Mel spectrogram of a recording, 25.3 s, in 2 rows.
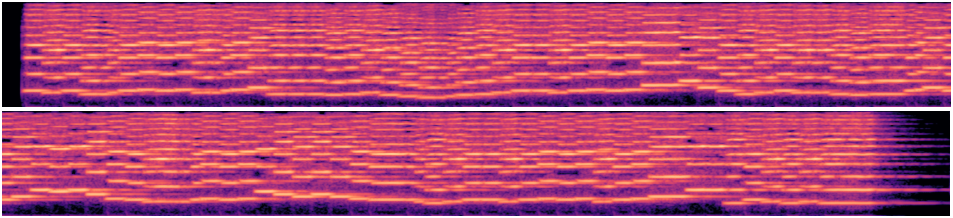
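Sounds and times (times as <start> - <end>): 
jig music: 0.3 - 25.0.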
